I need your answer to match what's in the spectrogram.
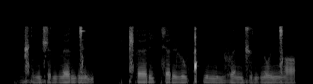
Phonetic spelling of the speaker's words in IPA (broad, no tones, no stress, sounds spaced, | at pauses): ɡ͡ǁ o n d͡ʒ ɛ d n ɛ d ŋ͡ǀ i | ǁ ɛ ɾ i c ɛ ɾ i ɭ u ǃʰ i m i v ɛ n d͡ʒ u d n o ɪ̯ ŋ͡ǀ ɑ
